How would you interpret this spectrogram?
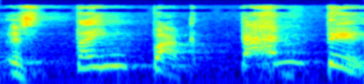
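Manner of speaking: slow, high-pitched gush of amazement; stretched-out, hammed-up wonder; imitated awe. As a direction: mimic an awestruck churchgoer. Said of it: "alguien me dijo, "Pastor".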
